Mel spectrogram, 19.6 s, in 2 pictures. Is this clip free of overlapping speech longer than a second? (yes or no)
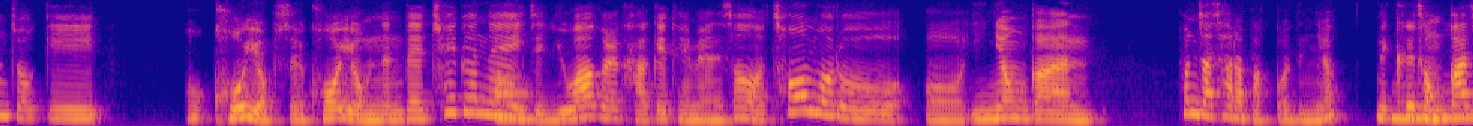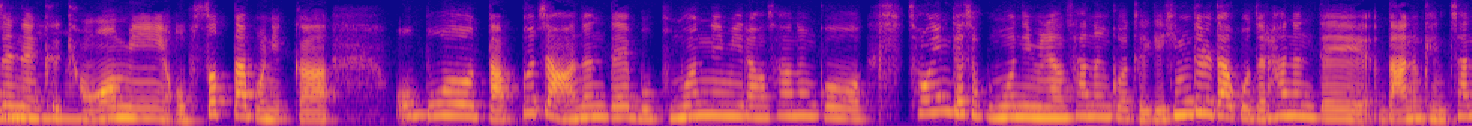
no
